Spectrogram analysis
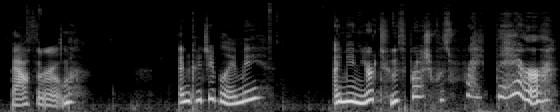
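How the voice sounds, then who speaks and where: A woman playing a flirty, obsessively devoted yandere wife in an intimate ASMR roleplay, gushing straight to the listener with drawn-out emphasis. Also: a little high, dry recording. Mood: flustered, excited. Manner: gushing, breathy giggles, drawn-out emphasis on words.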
